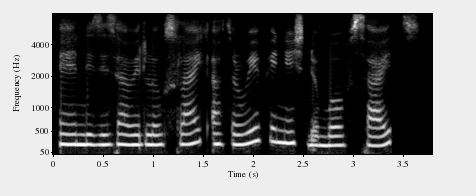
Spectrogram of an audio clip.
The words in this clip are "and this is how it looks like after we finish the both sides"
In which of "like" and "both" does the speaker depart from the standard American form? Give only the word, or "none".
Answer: both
